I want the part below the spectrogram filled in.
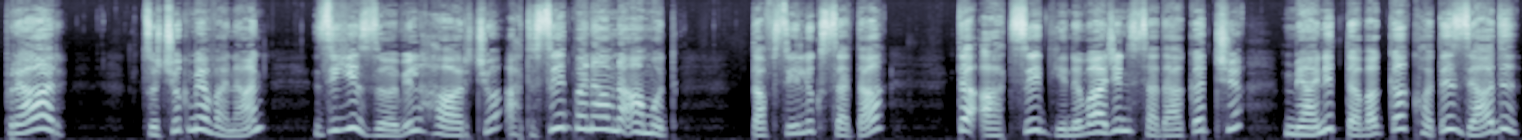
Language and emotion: Kashmiri, surprised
